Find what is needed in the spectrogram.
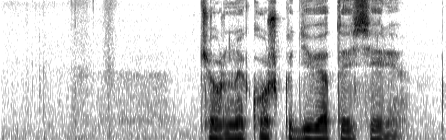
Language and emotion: Russian, neutral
